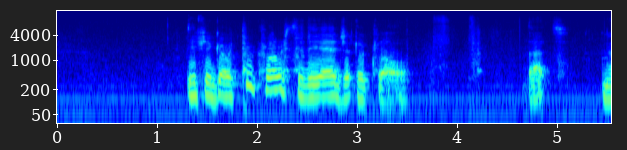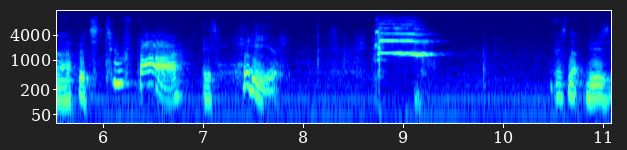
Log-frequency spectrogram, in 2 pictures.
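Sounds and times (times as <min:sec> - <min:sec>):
clarinet squeal: 0:08.7 - 0:09.5.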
